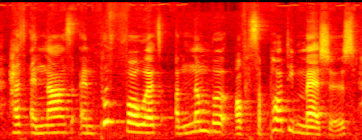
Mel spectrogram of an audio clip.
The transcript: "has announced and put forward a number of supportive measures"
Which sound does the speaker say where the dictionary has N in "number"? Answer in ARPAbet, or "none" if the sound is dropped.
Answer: N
